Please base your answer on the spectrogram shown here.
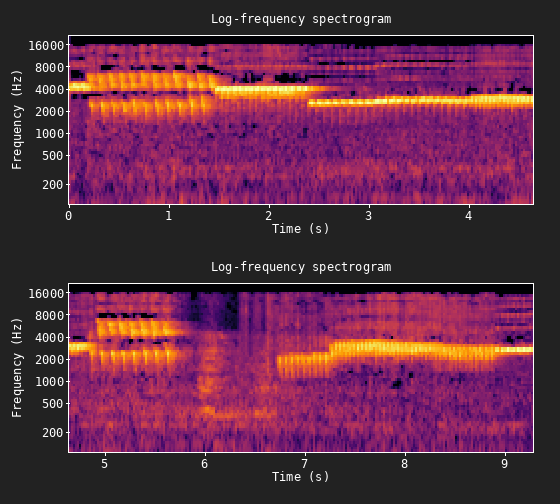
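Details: Song of a yellow canary, built from sustained rolling trills that step between pitch levels, pairs of stacked high and mid tours, a short pause, then a rising steady trill; faint low hum in the background.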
